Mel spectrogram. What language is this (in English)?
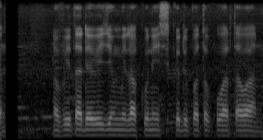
Sundanese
